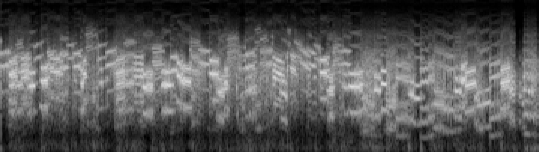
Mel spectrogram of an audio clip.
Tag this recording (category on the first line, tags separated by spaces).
Sound effects > Electronic / Design
fantasy enemy sounddesign sfx videogame evil sci-fi robot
